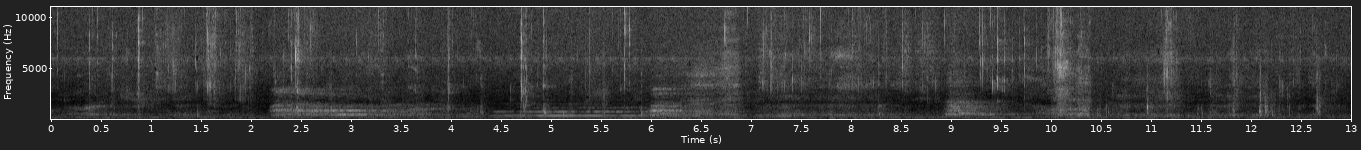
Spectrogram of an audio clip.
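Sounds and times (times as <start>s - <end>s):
fingers squelching rice and gravy: 0.0s - 13.0s.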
